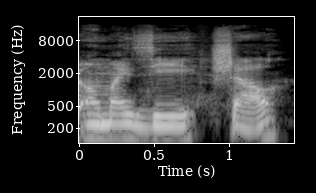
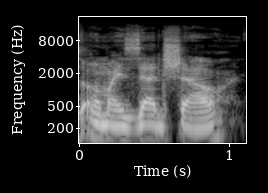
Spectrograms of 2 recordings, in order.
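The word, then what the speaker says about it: Oh My Zsh: in it these days i pronounce it oh my z shell or for our european friends or english friends oh my zed shell i've heard on my zeesh quite a bit so it's z shell because it's i think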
